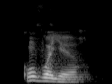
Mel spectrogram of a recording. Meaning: 1. conveyor (machine for transporting) 2. courier; transporter (someone who transports) 3. escort (someone who travels with e.g. valuable goods)
- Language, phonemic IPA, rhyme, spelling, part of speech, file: French, /kɔ̃.vwa.jœʁ/, -jœʁ, convoyeur, noun, LL-Q150 (fra)-convoyeur.wav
